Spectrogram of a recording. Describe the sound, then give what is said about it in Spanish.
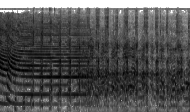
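A radio host sounds an air horn in one loud, sustained, brassy blast with a rapidly pulsing texture that fills the whole clip. “Tocame el pito ahí.”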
